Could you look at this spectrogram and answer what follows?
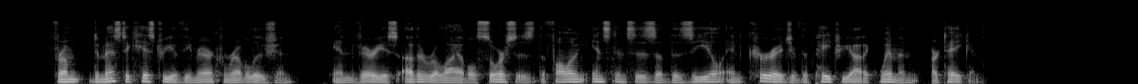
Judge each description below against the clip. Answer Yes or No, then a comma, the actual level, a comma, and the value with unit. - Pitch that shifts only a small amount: No, average, 3.5 semitones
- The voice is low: Yes, low, 105 Hz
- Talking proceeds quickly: No, average, 150 wpm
